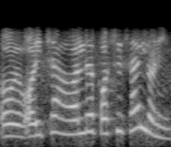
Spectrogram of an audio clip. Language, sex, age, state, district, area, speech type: Odia, female, 30-45, Odisha, Jagatsinghpur, rural, conversation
